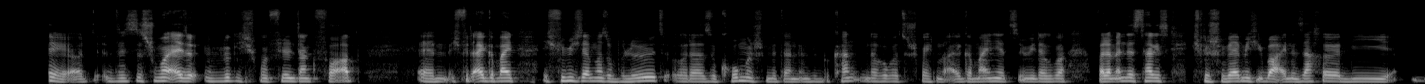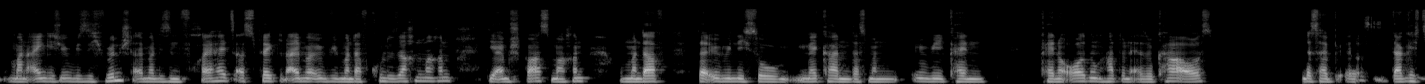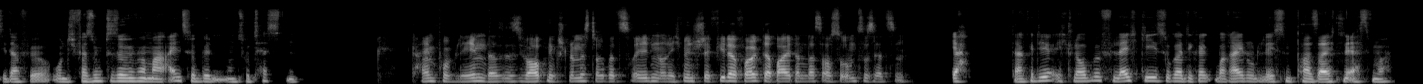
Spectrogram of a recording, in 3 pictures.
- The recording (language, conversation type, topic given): German, advice, Wie kann ich eine feste Morgen- oder Abendroutine entwickeln, damit meine Tage nicht mehr so chaotisch beginnen?
- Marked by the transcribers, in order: none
